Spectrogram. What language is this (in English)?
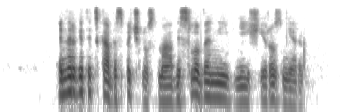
Czech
